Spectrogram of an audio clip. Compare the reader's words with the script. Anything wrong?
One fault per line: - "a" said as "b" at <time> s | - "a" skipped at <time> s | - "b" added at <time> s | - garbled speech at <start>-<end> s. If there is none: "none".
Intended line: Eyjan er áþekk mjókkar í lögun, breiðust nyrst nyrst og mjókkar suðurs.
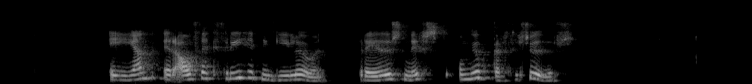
- "mjókkar" said as "þríhyrningi" at 2.2 s
- "nyrst" skipped at 4.5 s
- "til" added at 5.1 s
